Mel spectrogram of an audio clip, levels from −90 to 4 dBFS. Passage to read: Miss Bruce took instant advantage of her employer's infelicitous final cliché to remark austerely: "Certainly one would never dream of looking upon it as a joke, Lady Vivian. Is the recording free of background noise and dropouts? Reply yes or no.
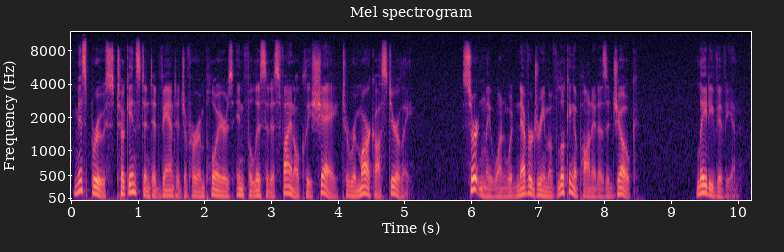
yes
